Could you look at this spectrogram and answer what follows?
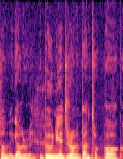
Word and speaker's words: Boonyeds: And so Boonyeds, is that, I'm pronouncing that correctly? Yeah, Boonyeds, yeah.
